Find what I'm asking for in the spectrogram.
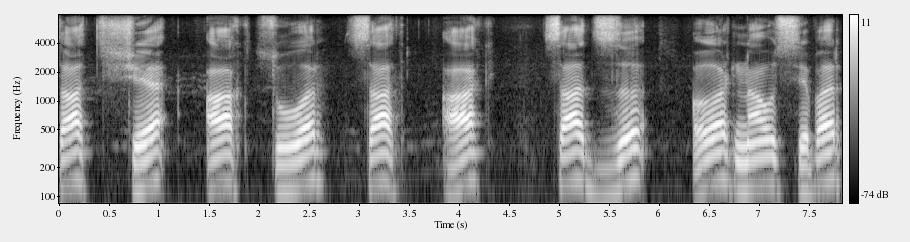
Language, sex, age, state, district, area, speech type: Kashmiri, male, 30-45, Jammu and Kashmir, Anantnag, rural, read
